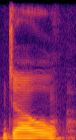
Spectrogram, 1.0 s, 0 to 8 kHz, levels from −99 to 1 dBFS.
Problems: constant background noise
